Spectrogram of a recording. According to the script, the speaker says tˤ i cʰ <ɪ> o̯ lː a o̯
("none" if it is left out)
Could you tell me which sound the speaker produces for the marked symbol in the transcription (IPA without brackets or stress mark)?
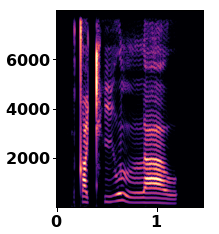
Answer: i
